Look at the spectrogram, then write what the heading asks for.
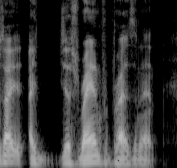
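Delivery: deadpan, completely earnest, low, dead-serious delivery. Retelling someone's answer about having run for president: imitating a dead-serious reply. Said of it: "he looked at me dead serious".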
